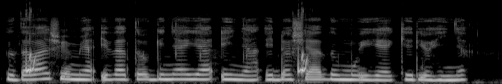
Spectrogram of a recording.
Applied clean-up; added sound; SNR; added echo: none; Drip; 10 dB; none.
